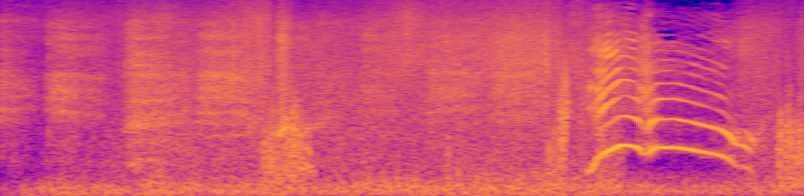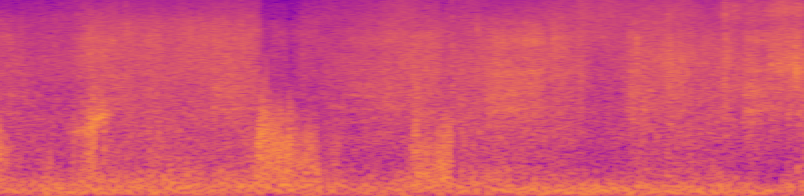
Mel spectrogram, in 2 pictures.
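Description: Wind buffeting the microphone of a head-mounted camera while skis run through deep powder snow, a steady loud rush throughout. About four seconds in, a voice gives one high whoop that rises and falls twice.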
